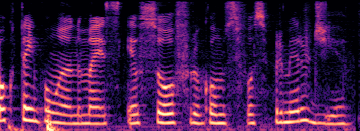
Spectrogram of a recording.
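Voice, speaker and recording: A woman talks with ordinary pitch variation. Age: 20s. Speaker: performing artist, singer and dancer. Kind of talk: video diary vlog narration. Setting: at home. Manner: casual, chatty.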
